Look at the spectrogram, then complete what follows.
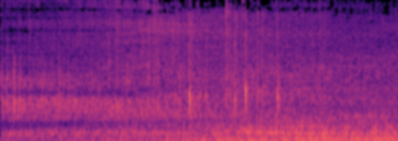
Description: Mustang Stp Idl Loop

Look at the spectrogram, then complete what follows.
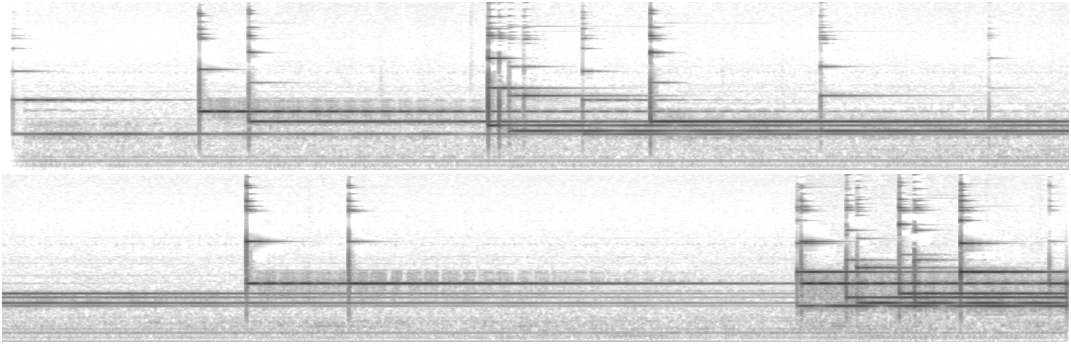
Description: Pentatonic Wind Chim, wind chimes

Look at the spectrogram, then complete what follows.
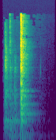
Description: Flip Switch Plastic; switches

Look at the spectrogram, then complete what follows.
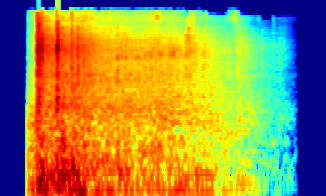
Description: Bowling Ball Bounce

